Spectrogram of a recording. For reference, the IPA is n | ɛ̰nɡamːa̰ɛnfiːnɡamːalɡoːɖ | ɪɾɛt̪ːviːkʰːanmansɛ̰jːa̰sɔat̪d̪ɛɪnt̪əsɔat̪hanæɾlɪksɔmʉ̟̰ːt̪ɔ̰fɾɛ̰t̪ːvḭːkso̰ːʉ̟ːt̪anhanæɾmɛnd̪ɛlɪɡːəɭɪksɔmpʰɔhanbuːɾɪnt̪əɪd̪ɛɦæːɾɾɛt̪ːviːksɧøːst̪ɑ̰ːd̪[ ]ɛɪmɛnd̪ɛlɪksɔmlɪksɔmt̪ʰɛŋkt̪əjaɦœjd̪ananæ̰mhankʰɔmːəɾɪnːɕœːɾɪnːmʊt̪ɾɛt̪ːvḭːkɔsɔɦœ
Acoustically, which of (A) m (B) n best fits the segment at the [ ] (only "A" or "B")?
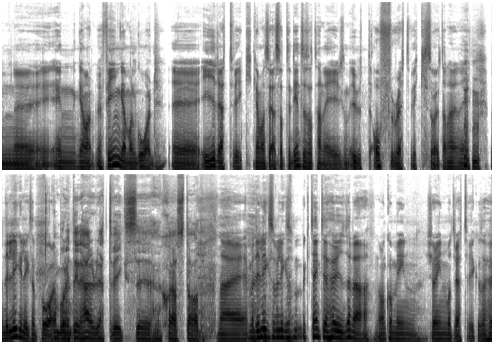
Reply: B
